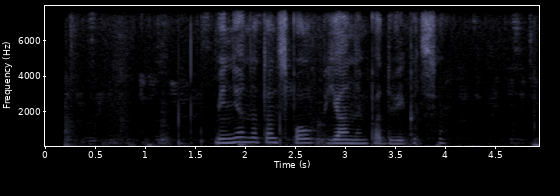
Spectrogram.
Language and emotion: Russian, neutral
